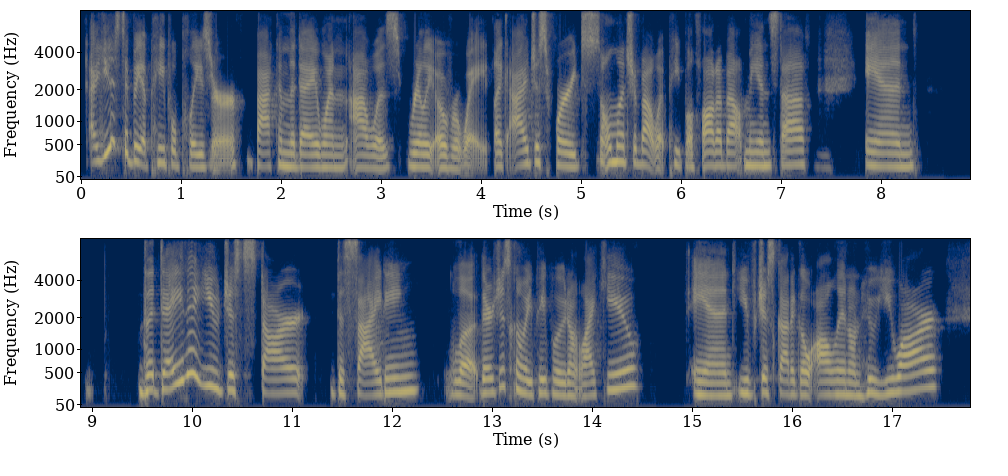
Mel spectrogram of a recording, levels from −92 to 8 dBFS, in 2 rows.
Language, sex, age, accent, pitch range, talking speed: English, female, 30-49, American, 175-220 Hz, 205 wpm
